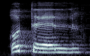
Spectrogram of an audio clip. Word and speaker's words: hôtel: on dit guay h h c'est une lettre qu'on ne prononce pas d'habitude en français donc on dit simplement hôtel on ne prononce pas le h y comme d'en finir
